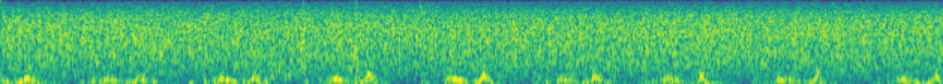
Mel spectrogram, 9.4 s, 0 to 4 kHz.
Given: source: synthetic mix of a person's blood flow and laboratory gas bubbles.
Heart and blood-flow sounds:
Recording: Doppler ultrasound of blood flow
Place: precordium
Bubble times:
2.67-3.10 s: bubbles
3.45-3.80 s: bubbles
4.18-4.23 s: bubbles
5.00-5.17 s: bubbles
5.21-5.43 s: bubbles
5.64-5.79 s: bubbles
From the record:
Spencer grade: 2 (many but less than half of the cardiac periods contain bubble signals, singularly or in groups)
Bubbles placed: only in the low amplitude regions of the cardiac cycle

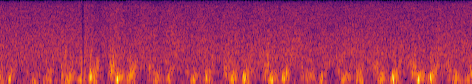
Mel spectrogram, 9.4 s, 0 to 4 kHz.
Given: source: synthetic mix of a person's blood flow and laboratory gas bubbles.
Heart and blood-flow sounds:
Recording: Doppler ultrasound of blood flow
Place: precordium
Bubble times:
no bubbles
From the record:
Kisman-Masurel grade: 000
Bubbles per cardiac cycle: 0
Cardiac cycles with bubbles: 0%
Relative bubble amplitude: no bubbles discernible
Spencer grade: 0 (complete lack of bubble signals)

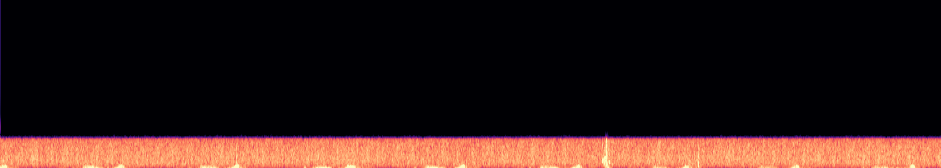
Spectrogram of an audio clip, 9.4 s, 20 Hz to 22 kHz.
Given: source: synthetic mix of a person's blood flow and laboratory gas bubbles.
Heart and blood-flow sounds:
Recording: Doppler ultrasound of blood flow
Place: precordium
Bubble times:
5.99-6.13 s: bubbles
6.95-7.03 s: bubbles
From the record:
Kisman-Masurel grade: 112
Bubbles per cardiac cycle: 1 to 2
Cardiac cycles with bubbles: 1 to 10%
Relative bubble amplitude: moderate (0.250 to 0.450)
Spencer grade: 1 (occasional bubble signal discernible with the cardiac motion signal, with majority of cardiac periods free of bubbles)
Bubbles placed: only in the low amplitude regions of the cardiac cycle

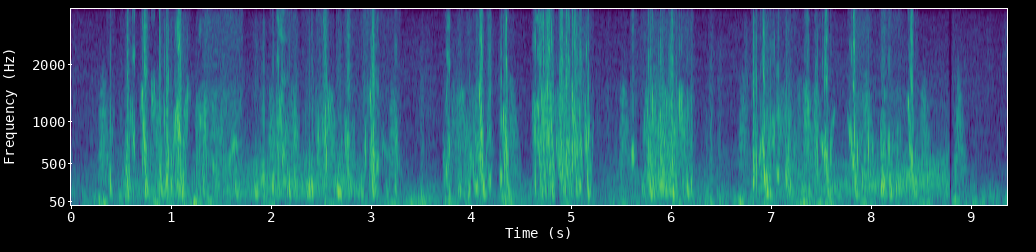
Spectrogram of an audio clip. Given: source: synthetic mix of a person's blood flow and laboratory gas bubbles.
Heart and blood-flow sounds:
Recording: Doppler ultrasound of blood flow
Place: subclavian vein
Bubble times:
0.35-0.43 s: bubbles
0.48-0.66 s: bubbles
0.68-0.85 s: bubbles
0.88-1.20 s: bubbles
1.23-1.72 s: bubbles
1.80-2.62 s: bubbles
2.64-3.30 s: bubbles
3.71-3.81 s: bubbles
3.84-4.23 s: bubbles
4.27-4.42 s: bubbles
4.60-5.23 s: bubbles
5.58-6.24 s: bubbles
6.79-7.64 s: bubbles
7.75-8.48 s: bubbles
From the record:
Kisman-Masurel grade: 333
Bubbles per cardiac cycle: rolling drumbeat, 9 or more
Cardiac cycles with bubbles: 50 to 99%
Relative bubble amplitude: loud (0.450 to 0.775)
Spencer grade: 3 (all of the cardiac periods contain showers or single bubble signals, but not dominating or overriding the cardiac motion signals)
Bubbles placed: anywhere in the cardiac cycle

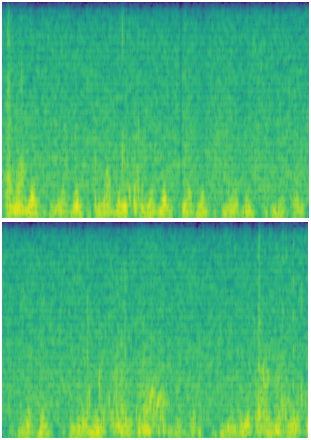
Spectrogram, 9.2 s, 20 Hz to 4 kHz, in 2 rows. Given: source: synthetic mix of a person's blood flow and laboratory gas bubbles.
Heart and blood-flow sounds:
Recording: Doppler ultrasound of blood flow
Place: precordium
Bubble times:
0.02-0.39 s: bubbles
1.38-1.51 s: bubbles
1.54-1.68 s: bubbles
1.77-2.19 s: bubbles
5.85-5.99 s: bubbles
6.04-6.52 s: bubbles
6.58-7.16 s: bubbles
8.14-8.93 s: bubbles
8.97-9.21 s: bubbles
From the record:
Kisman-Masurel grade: 332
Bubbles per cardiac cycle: rolling drumbeat, 9 or more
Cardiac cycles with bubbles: 50 to 99%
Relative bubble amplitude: moderate (0.250 to 0.450)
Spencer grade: 3 (all of the cardiac periods contain showers or single bubble signals, but not dominating or overriding the cardiac motion signals)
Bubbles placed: anywhere in the cardiac cycle

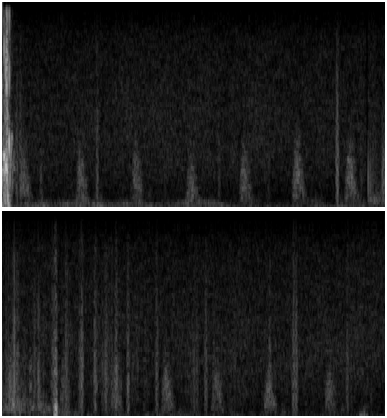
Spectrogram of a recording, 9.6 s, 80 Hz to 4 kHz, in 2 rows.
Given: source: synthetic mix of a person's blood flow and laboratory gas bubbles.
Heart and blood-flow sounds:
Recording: Doppler ultrasound of blood flow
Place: subclavian vein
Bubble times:
0.00-0.17 s: bubbles
From the record:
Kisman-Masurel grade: 213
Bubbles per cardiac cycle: several, 3 to 8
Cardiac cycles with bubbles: 1 to 10%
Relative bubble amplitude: loud (0.450 to 0.775)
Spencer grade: 1 (occasional bubble signal discernible with the cardiac motion signal, with majority of cardiac periods free of bubbles)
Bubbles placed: anywhere in the cardiac cycle

